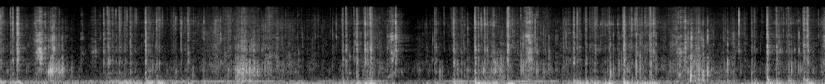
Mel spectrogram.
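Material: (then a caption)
Soap. A metal blade scrapes and cuts slabs off a solid, dry green soap bar held in hand. Dense, dry crackling and crumbly scraping bursts come in quick irregular runs, with bright crisp edges. A steady low hum runs underneath throughout.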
